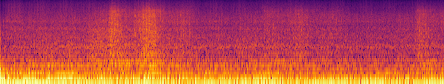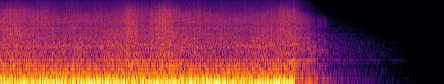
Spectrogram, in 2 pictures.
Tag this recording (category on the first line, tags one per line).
Instrument samples > Synths / Electronic
ambient
atmosphere
atmospheric
design
designed
distort
drone
effect
layer
layered
pad
soundscape
space
string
